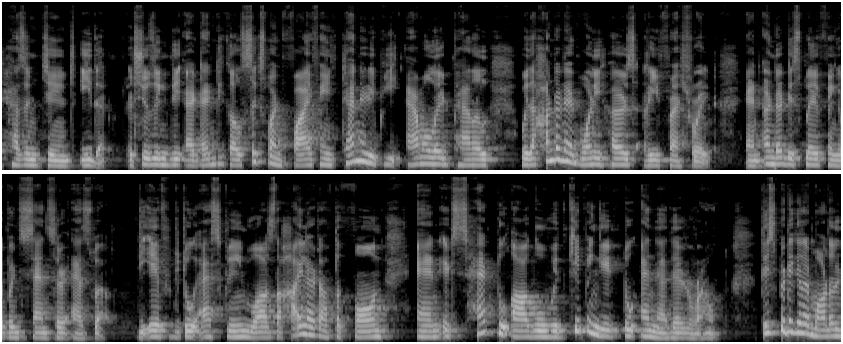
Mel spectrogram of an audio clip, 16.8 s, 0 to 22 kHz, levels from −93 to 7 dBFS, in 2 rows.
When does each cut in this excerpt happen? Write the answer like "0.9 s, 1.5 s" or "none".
none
